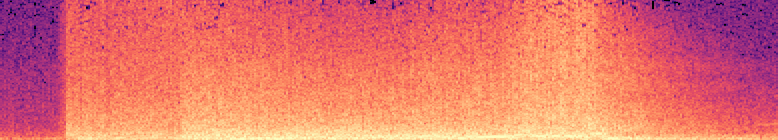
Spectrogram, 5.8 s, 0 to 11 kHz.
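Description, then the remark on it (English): Roaring drag race car engines at the Spring Nationals in October 2020, heard in a TV broadcast mix combining several microphones, blast at full throttle, a dense, loud wall of motor noise with rising harmonic whine, swelling near the end before easing off; no one speaks. Tony Schumacher wins by two thousandths of a second. “Okay, so I hope you guys heard what it sounds like when they put several mic microphones together and that information together.”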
